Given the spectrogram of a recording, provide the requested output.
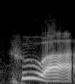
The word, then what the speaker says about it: hooah: Hooah. Oh, that's pronounced hooah. So where's the H at the front then?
